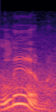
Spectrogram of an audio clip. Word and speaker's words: limb: tree limb that's right limb the V is silent one tree limb and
